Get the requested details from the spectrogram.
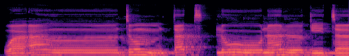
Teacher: Ada nun meskipun bertemu ta maka kita membacanya dengan samar.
